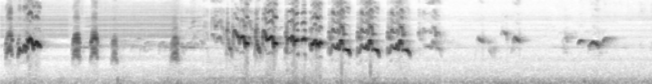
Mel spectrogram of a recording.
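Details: A sooty-headed bulbul serving as a lure bird, in full agitation, gives a few spaced sharp notes, then a dense fast run of gurgling chirps, trailing off into softer warbled phrases.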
